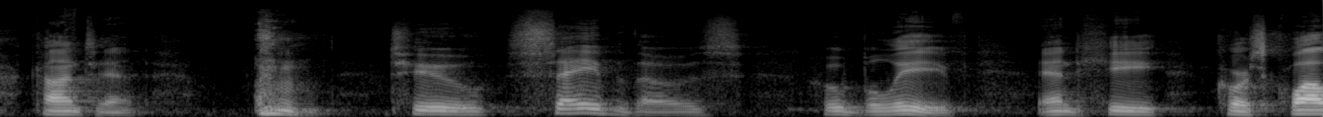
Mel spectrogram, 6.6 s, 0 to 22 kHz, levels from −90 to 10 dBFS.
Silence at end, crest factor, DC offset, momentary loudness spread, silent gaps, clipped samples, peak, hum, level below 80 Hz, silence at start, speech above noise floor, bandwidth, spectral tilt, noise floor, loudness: 0 s; 24 dB; under 0.1%; 17 LU; none; under 0.1%; -10 dBFS; none; -78 dBFS; 0.2 s; 37 dB; 14 kHz; -6 dB/octave; -68 dBFS; -34 LUFS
